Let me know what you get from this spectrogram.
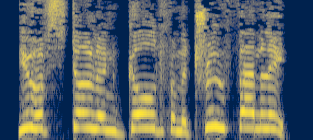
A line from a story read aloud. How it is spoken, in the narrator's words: shouted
